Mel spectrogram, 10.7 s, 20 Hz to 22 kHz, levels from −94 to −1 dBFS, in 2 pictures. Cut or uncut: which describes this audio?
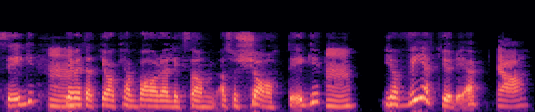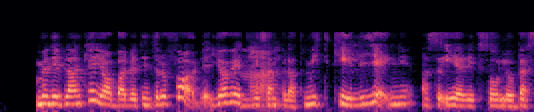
uncut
